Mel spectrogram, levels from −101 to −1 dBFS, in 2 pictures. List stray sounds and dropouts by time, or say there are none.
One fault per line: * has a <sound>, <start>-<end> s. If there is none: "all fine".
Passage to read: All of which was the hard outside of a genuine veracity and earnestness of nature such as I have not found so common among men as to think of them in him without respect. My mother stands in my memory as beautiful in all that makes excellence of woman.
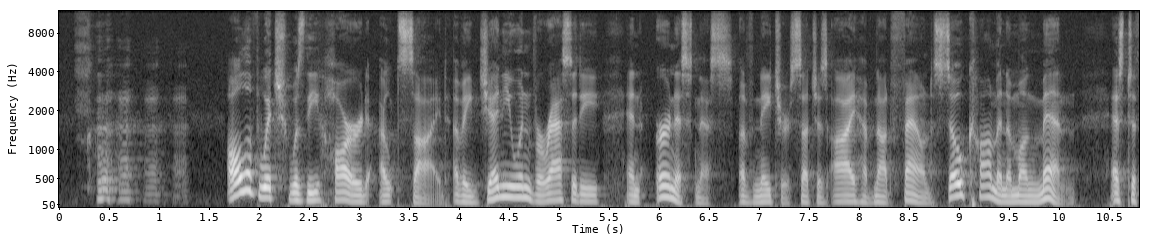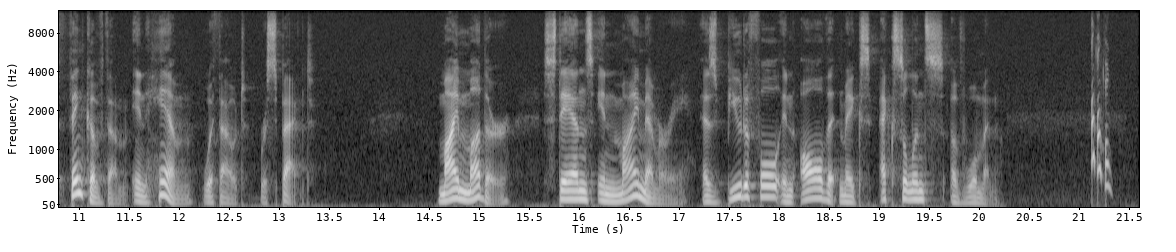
* has a laugh, 0.2-1.3 s
* has a chirp, 21.1-21.4 s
